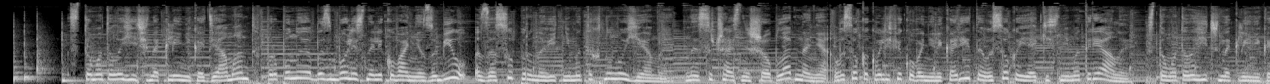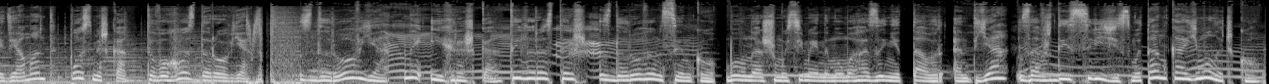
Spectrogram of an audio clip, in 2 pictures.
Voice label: ukr; dictory fem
